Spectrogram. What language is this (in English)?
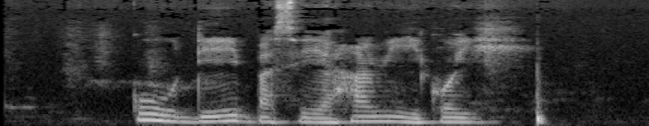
Gbaya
